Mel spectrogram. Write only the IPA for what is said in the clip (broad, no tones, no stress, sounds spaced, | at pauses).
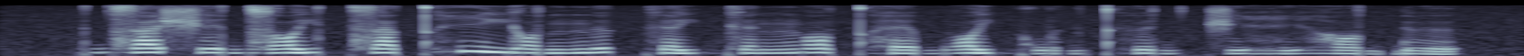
d͡z a ʃ e d͡z ɔ j t͡s a t̪ʰ i j ɔ d n̪ ʏ k ɛ j k ɛ ŋ ɔ t̪ʰ ɛ b ɔ j k w ʏ ɡ t̪ʰ ʏ d t͡ʃ i ɦ i ɦ ɔ d ɗ ʏ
